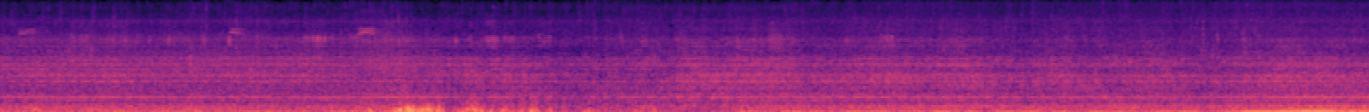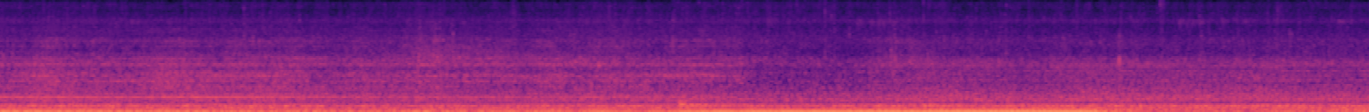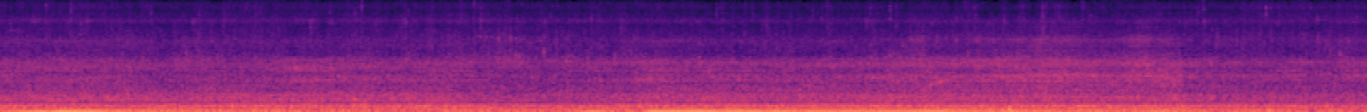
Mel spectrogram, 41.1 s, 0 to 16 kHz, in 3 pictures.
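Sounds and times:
faint engine drone: 0:00.0 - 0:41.0
wind buffeting microphone: 0:03.6 - 0:06.7.

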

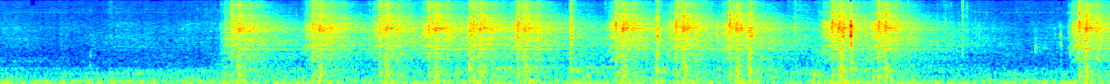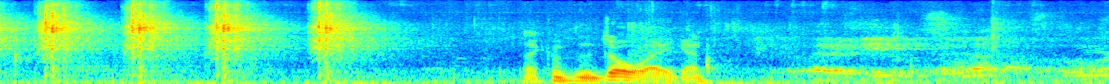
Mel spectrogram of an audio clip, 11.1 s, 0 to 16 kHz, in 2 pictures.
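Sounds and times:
airsoft rifle shots: 0:01.1 - 0:07.6.

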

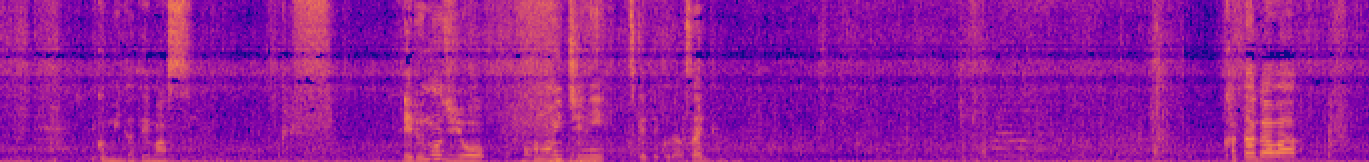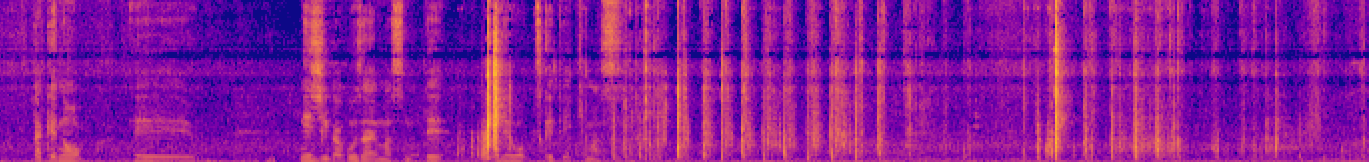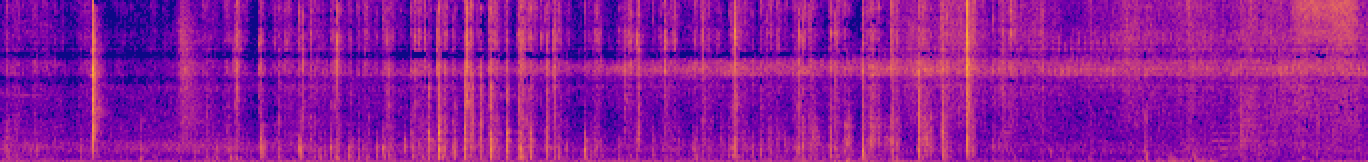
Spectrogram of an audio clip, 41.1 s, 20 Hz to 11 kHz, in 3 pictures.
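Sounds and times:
clicks and taps handling wood board: 0:19.7 - 0:37.5.

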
